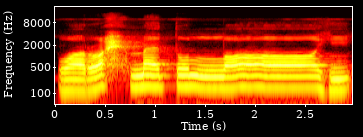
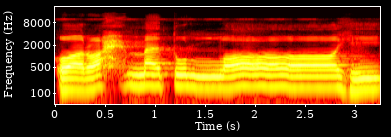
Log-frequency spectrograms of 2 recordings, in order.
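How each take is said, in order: Both takes have the same delivery.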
